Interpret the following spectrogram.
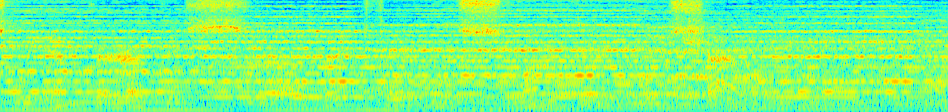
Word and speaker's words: Montepulciano: Another place here in Tuscany, Italy, is Montepulciano, and that's called Baron. My 19-year-old son driving his favorite vehicle, the Audi Q8. So visiting Montepulciano. How do you pronounce it again? Montepulciano.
